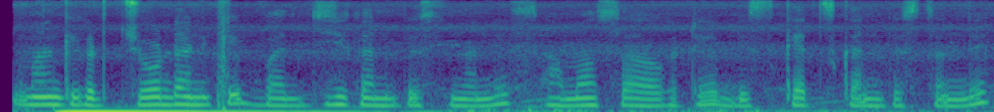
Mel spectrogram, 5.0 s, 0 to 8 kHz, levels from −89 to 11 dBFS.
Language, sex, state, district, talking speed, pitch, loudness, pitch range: Telugu, female, Andhra Pradesh, Manyam, 110 wpm, 190 Hz, -23 LUFS, 180-205 Hz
